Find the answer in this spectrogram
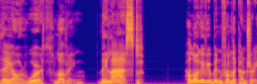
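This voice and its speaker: A woman's raspy put-on character voice, fairly low in pitch, with very wide pitch swings and a fairly slow pace. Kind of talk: early twentieth century period speech. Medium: read story. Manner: courteous, unhurried, formal.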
